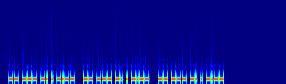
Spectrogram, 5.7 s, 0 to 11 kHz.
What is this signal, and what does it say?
Morse code, heard as a keyed tone, about 44 wpm, 700 Hz. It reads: MONEY MONEY MONEY
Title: Top 500 Words Repeated 45wpm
